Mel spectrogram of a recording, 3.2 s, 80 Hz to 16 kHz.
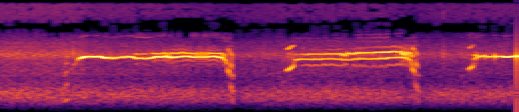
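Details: White-tailed eagles at a nest in Latvia, 26 July 2018, as an adult arrives with a bird as prey: long, level, whistled piping notes with harmonic bands, each held about a second, over low steady background hum.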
